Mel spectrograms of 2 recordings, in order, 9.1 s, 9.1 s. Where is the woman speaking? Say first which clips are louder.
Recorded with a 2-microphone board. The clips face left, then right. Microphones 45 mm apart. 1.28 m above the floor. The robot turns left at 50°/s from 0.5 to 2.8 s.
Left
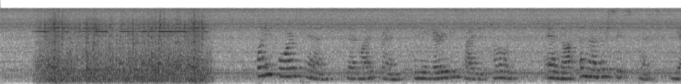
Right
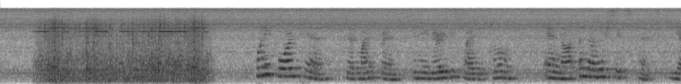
Right 2 dB; 65° right (ahead or behind), 1.1 m.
